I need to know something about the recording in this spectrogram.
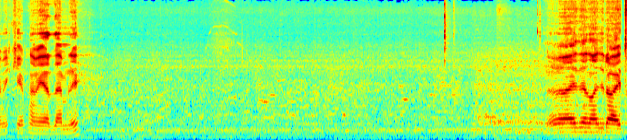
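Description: Several motorbike engines idle with a low steady drone.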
